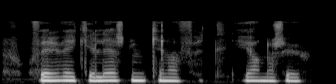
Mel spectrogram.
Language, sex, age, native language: Icelandic, male, 14, Icelandic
